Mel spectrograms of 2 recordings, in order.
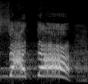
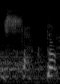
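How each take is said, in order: First: The word is said loudly, with a raised voice. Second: The word is said softly, in a low voice. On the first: The demon is rebuked with authority. The speaker calls it right. "On dit Satan" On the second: The demon is addressed timidly. The speaker calls it wrong. "On ne dit pas Satan"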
